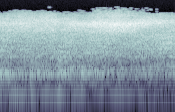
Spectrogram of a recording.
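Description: Temple-procession percussion, mainly large hand cymbals, ringing in a loud, steady, hissing wash with a faint low tone underneath.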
